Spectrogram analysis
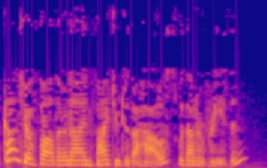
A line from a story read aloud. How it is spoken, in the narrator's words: her mother asked with a light, twinkling laugh, a laugh that was so forced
